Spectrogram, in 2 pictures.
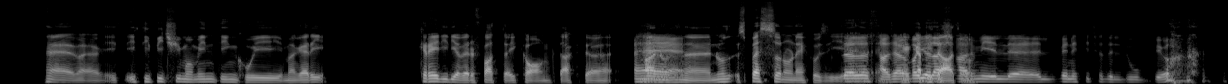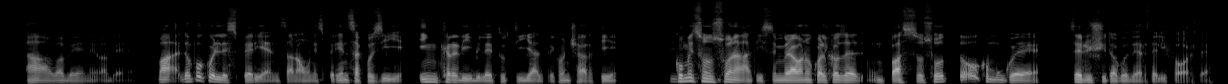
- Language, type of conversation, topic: Italian, podcast, Qual è il concerto più indimenticabile che hai visto e perché ti è rimasto nel cuore?
- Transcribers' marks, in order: in English: "eye contact"; "cioè" said as "ceh"; chuckle; tapping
